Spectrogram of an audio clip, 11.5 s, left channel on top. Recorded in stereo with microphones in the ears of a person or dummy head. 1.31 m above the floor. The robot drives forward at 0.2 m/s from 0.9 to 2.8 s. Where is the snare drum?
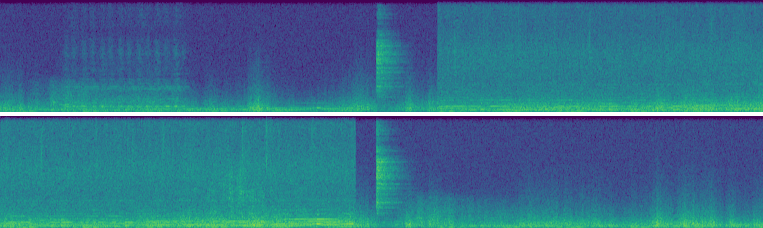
35° right (ahead or behind), 0.5 m.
